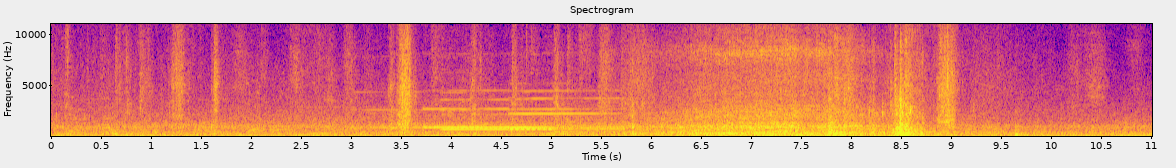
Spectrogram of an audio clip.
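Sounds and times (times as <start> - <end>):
tram doors moving: 0.0 - 10.0
two-note warning tone: 3.0 - 6.6
doors shutting with knocks: 3.2 - 8.9.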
